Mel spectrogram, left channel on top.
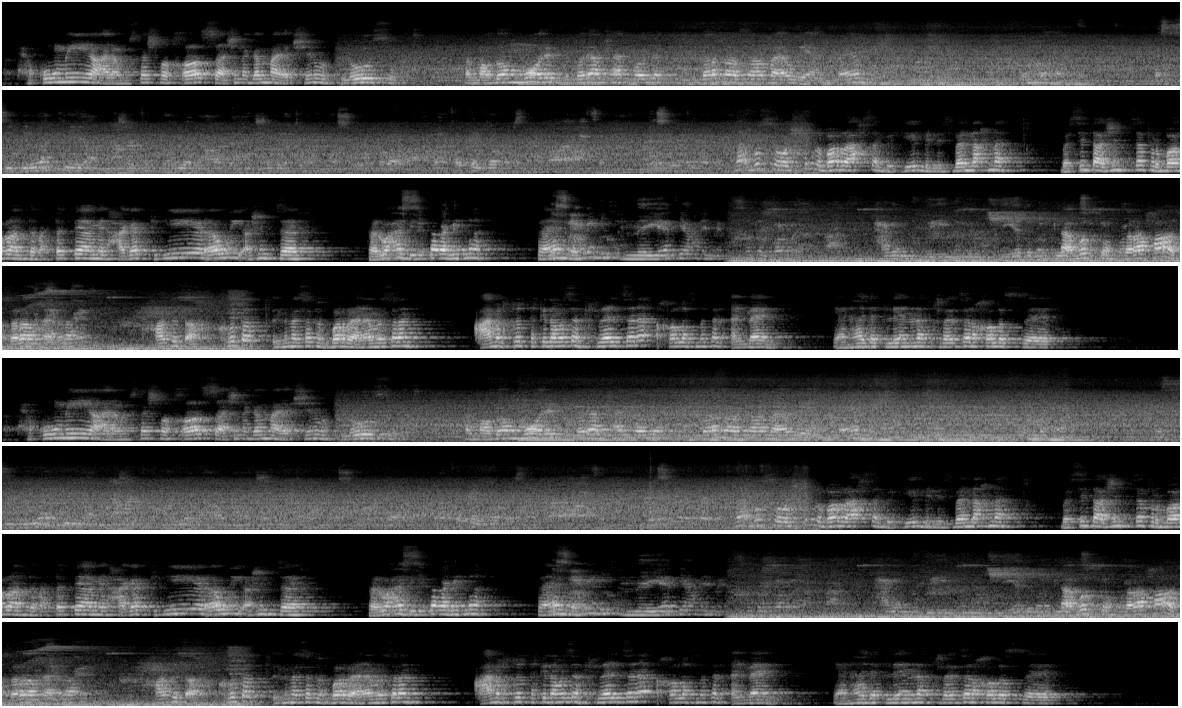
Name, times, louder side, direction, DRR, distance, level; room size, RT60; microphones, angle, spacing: voice 1, 0.2-4.0 4.6-8.7 10.2-10.6 19.1-21.9 22.4-26.6 27.2-28.3 28.9-29.4 34.1-36.1 36.7-39.5 40.1-43.1 43.7-45.8, left 2 dB, 20° left, 5 dB, 0.3 m, -19 dB
sound 1, 3.3-19.9, right 2 dB, 25° right, 0.7 m, -31 dB
sound 2, 5.2-10.7, right 4 dB, 75° right, 0.5 m, -29 dB
voice 2, 10.2-10.9 11.5-18.7 27.5-28.0 29.0-34.8 35.5-36.2, left 3 dB, 55° left, -1 dB, 1.5 m, -31 dB
sound 3, 30.8-37.8, left 1 dB, 5° right, 1.8 m, -29 dB
4.9 x 4.2 x 5.7 m, 0.84 s
head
